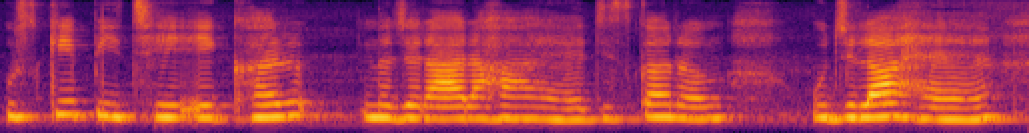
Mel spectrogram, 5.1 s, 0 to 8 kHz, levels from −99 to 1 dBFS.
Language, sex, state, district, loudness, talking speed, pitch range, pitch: Hindi, female, Jharkhand, Garhwa, -19 LUFS, 140 wpm, 235-260 Hz, 250 Hz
